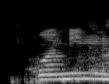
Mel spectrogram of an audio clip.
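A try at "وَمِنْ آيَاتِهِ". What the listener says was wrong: Okay, jangan ming. Saya ada dengar bunyi ng. Tak ng. Min. Jelaskan. M-I-N. Wa min ayatihi. Boleh min jangan ming. Okey, walaupun dia tak panjang wa ming, dia tetap bunyi ng. Kita tak nak jelas bunyi nun.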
